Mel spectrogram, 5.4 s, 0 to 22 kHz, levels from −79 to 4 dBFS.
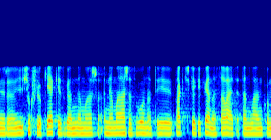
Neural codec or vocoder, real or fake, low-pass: none; real; 3.6 kHz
